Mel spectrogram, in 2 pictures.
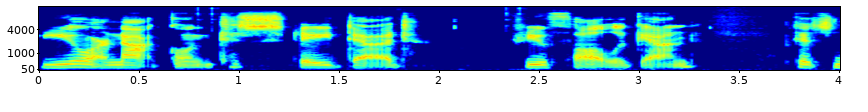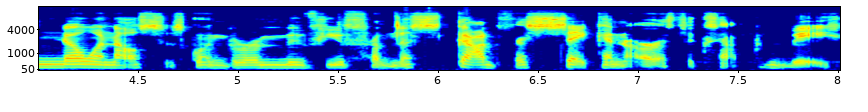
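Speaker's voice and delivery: very low, threatening, menacing voice. A character leans down close to the listener's face, in a low, low tone. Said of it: "speak in a low, low tone".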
